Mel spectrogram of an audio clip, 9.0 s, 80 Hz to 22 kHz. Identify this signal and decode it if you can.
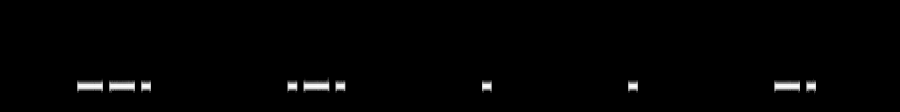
Morse code, heard as a keyed tone, about 15 wpm, spaced as for 5 wpm, 1000 Hz. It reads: GREEN
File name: qotdfiles / 5wpm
